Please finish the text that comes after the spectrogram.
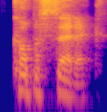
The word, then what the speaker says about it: copacetic: Copacetic.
